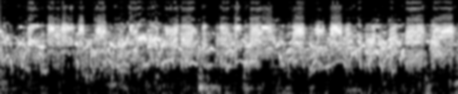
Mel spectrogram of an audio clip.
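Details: Budgies keep up a thick, unbroken stream of shrill tweets and warbling trills, loud throughout.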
